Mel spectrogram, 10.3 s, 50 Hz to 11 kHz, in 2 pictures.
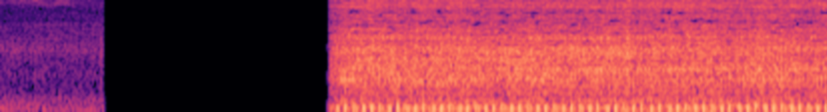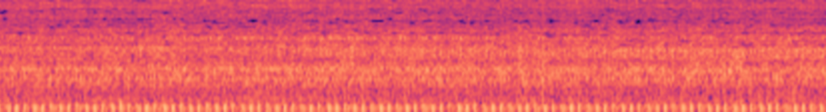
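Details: General CX 160 (5.5 HP) single-cylinder petrol stationary engine, previously fouling spark plugs black and dying quickly, after fitting a new spark plug: runs smooth and even at a steady fast beat, no misses or surging; normal again.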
